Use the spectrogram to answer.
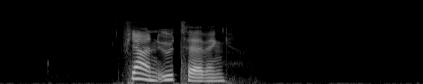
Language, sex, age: Norwegian, female, 34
